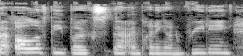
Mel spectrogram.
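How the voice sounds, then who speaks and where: Somewhat breathy, a woman speaks in a monotone with flat intonation. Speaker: booktuber. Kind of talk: casual vlog talk.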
